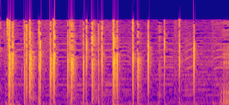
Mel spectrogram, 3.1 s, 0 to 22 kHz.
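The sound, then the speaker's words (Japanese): A short burst of applause from a few people: sharp, bright hand claps in a quick, uneven patter that slows and stops after about three seconds. No one speaks. “今日もですね、知ってる就活始まりましたけれども、第268回目ということで拍手。”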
